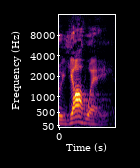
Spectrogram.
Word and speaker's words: Yahweh: By the way, that is pronounced in Hebrew, Yahweh. That became in English because of translations, Jehovah. Some of our older Bibles have Jehovah.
